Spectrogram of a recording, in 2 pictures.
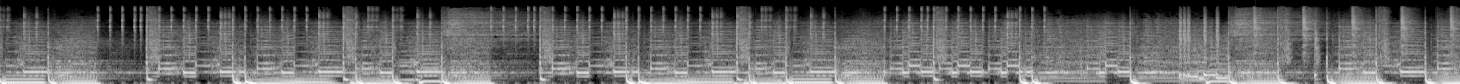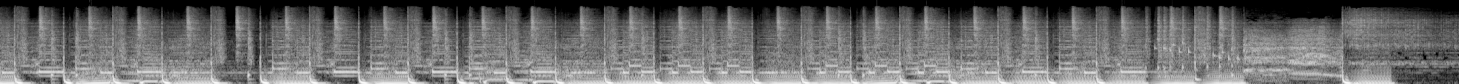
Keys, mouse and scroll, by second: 0.0-6.0 typing, 0.1 shift+click, 0.5 shift+click, 1.2 shift+click, 1.7 shift+click, 2.3 scroll down 1, 2.5 shift+click, 2.7 click, 3.3 click, 3.8 shift+click, 4.7 click, 5.7 click, 6.3 scroll down 2, 7.0 right click, 7.5-8.0 scroll down 10, 8.0 click, 9.3 click, 10.0 click, 11.2 click, 12.5 /, 12.8 click, 13.1 s, 14.1-14.7 drag, 15.8 g, 16.2 click, 16.8-17.2 scroll down 2, 17.2 click, 17.4 scroll up 3, 17.7 scroll down 1, 17.8 click, 18.0 scroll up 1, 18.1 scroll down 1, 19.2 Tab, 19.4 e, 20.6 Tab, 20.9 scroll down 4, 20.9 click, 21.1 scroll up 4, 21.2 click, 23.1 ctrl+z, 23.2 ctrl+z, 23.4 ctrl+z, 23.6 Tab, 23.8 s, 26.1 click, 26.9 s, 27.4 g, 27.9 scroll down 4, 28.0 click, 28.7 scroll up 3, 28.7 click, 28.9 g.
